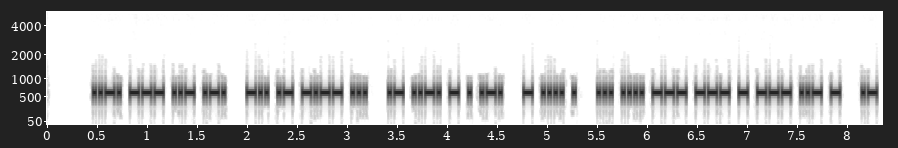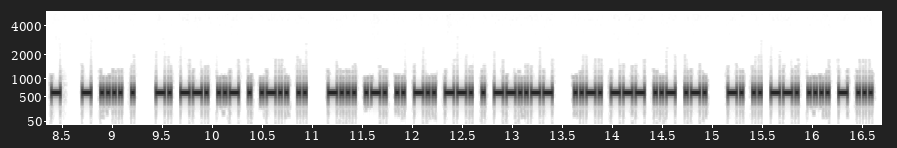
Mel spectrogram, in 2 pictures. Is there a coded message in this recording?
Yes: Morse code from 0.5 to 16.6 s, heard as a keyed tone, about 38 wpm, 600 Hz. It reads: FOUR DAYS AFTER THE SHOOTOUT AT THE NGUELI BRIDGE, FOUR NIGHTS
